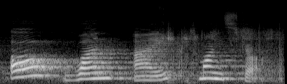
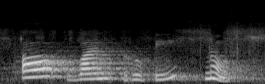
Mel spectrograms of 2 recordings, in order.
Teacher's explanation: It starts with a vowel O, but it has a consonant sound W.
